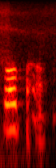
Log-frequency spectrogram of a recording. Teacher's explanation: You'd have an O sound. In the United States, we would say an ah.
